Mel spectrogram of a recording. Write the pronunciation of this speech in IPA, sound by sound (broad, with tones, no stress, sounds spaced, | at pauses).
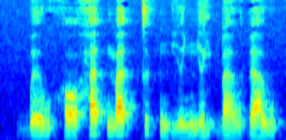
ɓ əː˨˩˦ w h ɔ˨˩ h a˦˥ t̚ m a˦˥ t̚ k ə˦˥ k̚ ŋ i˨˩˨ ə̯ ɲ ə˧˥ j ɓ a˨˩˦ w ɗ a˧˥ w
